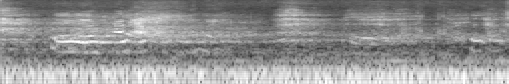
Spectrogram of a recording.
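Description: A young woman cries out in distress.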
